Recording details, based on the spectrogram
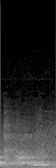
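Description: A dog at an animal adoption shelter gives a brief, close yelping bark or whine, a single short burst with no talk over it.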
